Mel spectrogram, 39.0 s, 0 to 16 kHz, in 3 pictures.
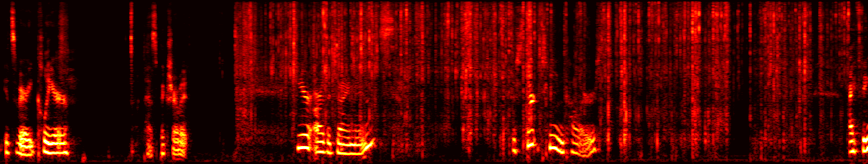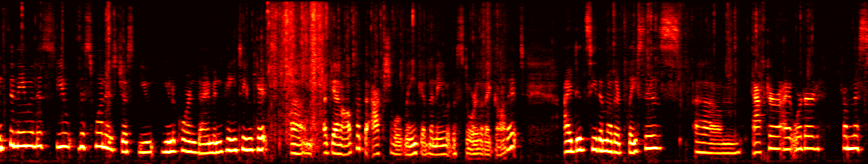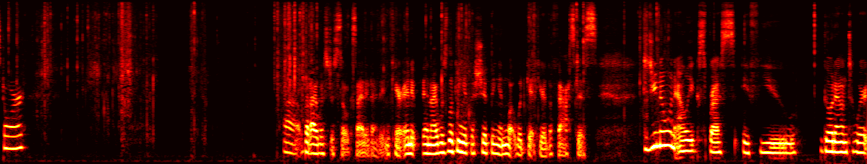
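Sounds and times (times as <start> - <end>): plastic bags crinkling: 2.7 - 15.1, 16.0 - 36.5.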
